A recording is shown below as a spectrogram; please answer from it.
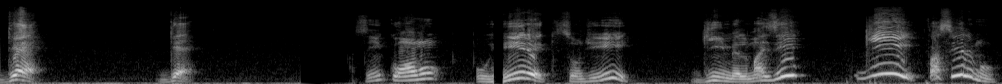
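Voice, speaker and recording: A man's voice: sits high, darkish tone. A man teaching a Hebrew lesson, patiently repeating each letter sound and encouraging the learner. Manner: encouraging, asks the viewer questions. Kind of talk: online language lesson.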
